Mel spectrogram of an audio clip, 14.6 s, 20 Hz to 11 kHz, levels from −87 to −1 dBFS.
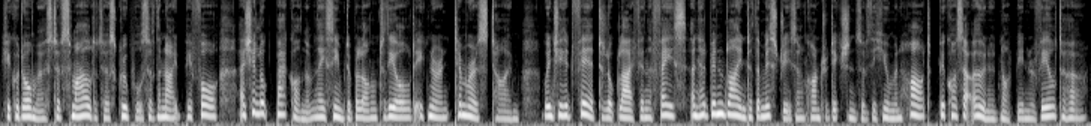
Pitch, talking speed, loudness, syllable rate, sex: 185 Hz, 245 wpm, -18 LUFS, 6.1 syllables/s, female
